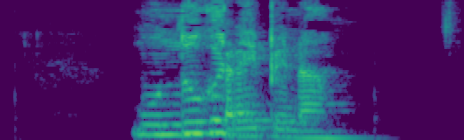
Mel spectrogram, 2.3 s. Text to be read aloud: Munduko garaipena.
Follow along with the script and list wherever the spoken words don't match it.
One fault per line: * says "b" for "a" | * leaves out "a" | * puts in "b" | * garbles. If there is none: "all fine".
all fine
